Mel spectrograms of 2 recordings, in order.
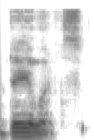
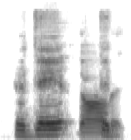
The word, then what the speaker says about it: Dalek: was uh you know blamed for creating the Dale. The what? What do you pronounce? The Dalek.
